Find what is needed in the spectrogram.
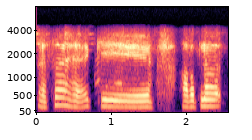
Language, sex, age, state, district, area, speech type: Maithili, male, 18-30, Bihar, Sitamarhi, rural, conversation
